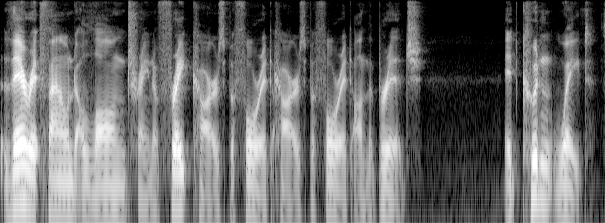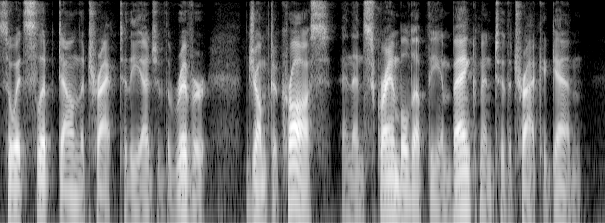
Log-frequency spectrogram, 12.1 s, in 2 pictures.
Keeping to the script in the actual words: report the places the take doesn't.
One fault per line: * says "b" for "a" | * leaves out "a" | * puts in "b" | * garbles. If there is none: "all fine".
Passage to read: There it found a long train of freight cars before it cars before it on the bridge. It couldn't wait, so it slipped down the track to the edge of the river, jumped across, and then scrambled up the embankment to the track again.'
all fine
